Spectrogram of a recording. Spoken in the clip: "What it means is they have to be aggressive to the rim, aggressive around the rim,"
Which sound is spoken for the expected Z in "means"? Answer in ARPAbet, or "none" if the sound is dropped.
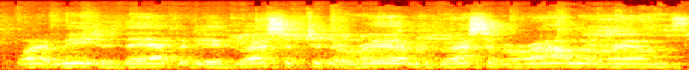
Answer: Z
